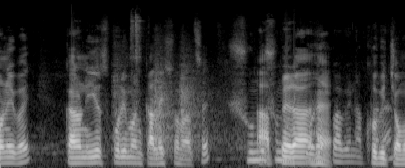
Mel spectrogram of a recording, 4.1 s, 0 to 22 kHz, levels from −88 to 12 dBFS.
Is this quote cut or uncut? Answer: uncut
